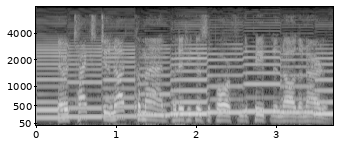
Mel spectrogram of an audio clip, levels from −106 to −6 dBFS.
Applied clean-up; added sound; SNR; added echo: none; Wind instrument, woodwind instrument; -2 dB; none.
